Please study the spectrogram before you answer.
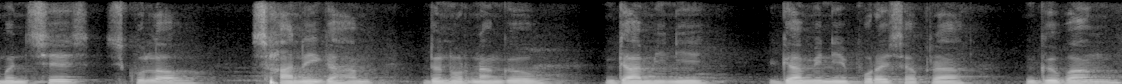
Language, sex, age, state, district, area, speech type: Bodo, male, 18-30, Assam, Chirang, rural, spontaneous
